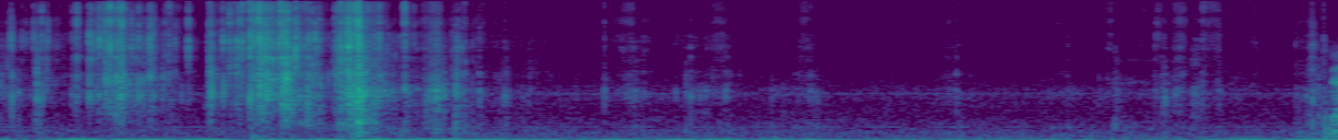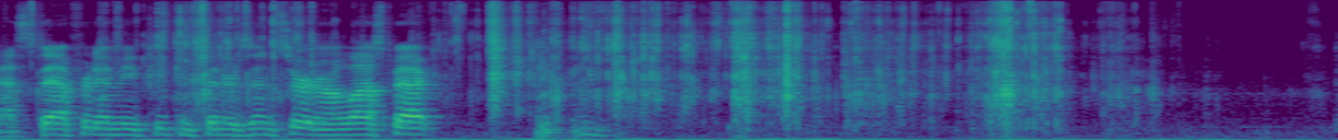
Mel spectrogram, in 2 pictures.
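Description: A foil card pack crinkles and tears.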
